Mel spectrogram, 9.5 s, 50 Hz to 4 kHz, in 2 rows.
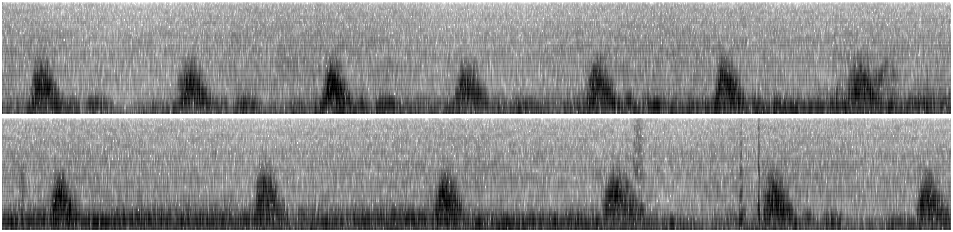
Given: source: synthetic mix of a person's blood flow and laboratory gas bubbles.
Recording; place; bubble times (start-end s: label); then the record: Doppler ultrasound of blood flow; subclavian vein
4.14-4.50 s: bubbles
4.59-4.68 s: bubbles
4.81-4.89 s: bubbles
7.74-7.81 s: bubbles
7.84-8.03 s: bubbles
8.40-8.78 s: bubbles
From the record:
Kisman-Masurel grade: 222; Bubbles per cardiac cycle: several, 3 to 8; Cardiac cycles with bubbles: 10 to 50%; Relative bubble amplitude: moderate (0.250 to 0.450); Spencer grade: 2 (many but less than half of the cardiac periods contain bubble signals, singularly or in groups); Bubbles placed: anywhere in the cardiac cycle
